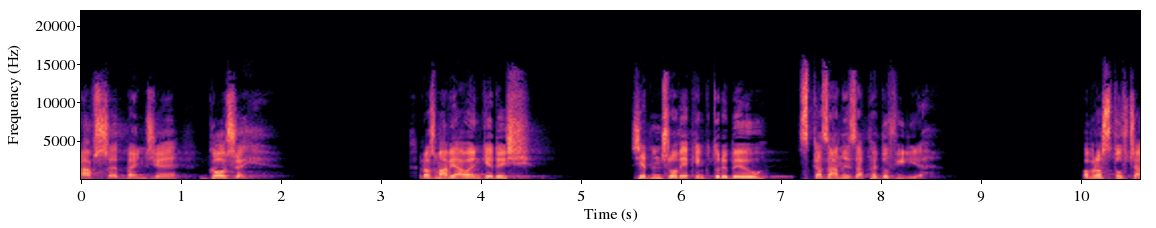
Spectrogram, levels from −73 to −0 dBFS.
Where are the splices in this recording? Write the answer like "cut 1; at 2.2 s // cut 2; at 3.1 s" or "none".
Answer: cut 1; at 7.1 s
